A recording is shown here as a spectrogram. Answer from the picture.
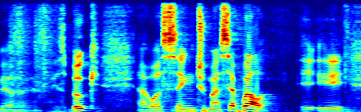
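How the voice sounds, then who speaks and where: With noticeable background noise behind him, a man with a French accent talks at a fairly slow pace with ordinary pitch variation. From France. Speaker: music journalist and panel moderator. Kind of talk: panel discussion. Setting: festival roundtable with audience. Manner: halting, many fillers.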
